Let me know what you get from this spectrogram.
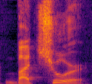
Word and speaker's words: Bachour: i'm ready to move on to sweets and that's perfect because our guest this week is antonio bakur i'm sorry i'm gonna re- i'm gonna do that again our guest this week is antonio bachour because his name is pronounced like a sneeze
